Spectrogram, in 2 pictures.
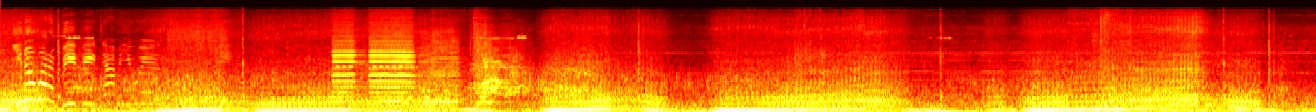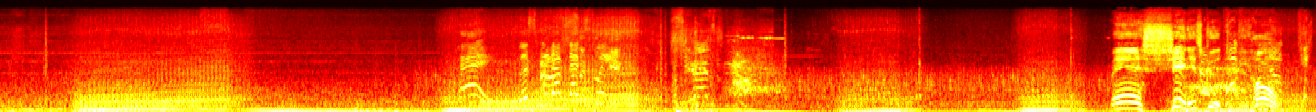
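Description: A car engine revs hard and climbs through the gears.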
